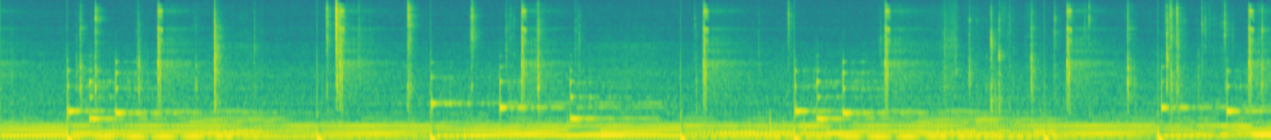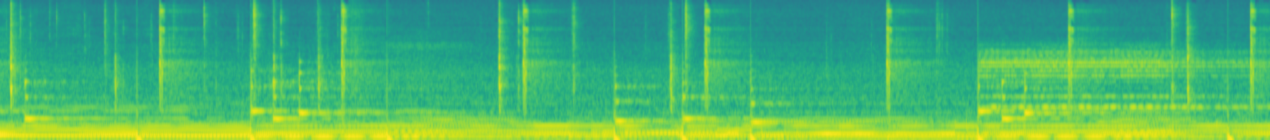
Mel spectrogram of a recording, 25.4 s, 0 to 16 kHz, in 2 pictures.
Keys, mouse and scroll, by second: 10.9 alt+click, 13.3-18.2 alt+drag, 18.4 click, 18.5-21.0 alt+drag.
